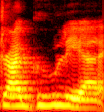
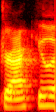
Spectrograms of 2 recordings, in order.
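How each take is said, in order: First: The name is said with altered middle sounds. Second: The name is said with its usual sounds. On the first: This is how the actor in the film said it. The speaker calls it wrong. "mispronounced Dracula. He said Dragulia" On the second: This is the expected way to say the name. The speaker calls it right. "instead of Dracula"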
